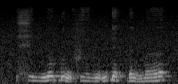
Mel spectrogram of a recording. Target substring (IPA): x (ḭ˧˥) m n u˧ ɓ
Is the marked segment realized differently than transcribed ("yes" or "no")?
yes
